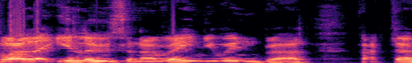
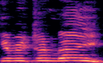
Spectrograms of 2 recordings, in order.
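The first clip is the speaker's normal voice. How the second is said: pleading, pitched-up cartoon puppet frog voice; 12 semitones higher, 5 dB quieter than usual. Retelling how an unmarked striker called for the ball: Kermit impression. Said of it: "doing his best Kermit impression".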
